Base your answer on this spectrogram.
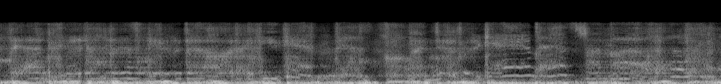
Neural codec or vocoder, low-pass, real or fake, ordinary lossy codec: codec, 24 kHz, 1.2 kbps, DualCodec; 7.2 kHz; fake; none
